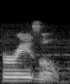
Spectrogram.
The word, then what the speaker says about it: Ferazel: break any illusions but it's supposed to be pronounced phrasal so retro actively reaper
